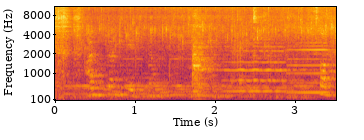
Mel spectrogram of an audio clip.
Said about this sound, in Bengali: সবটাকে একসাথে ভালোভাবে ভেজে নেব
